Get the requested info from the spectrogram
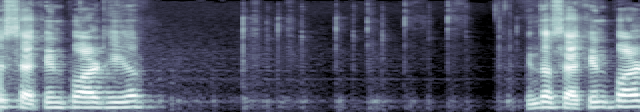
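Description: A man talking in the first second and again from about three seconds in, with a gap between filled by faint, scattered light clicks of a stylus tapping on a pen tablet.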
